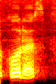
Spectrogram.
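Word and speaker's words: chorus: पढ़ने के अलावा गेस करो, अनुमान लगाओ कि कुछ और जो काम है, कोरस यानी चोरस भी बोल उसको प्रोनाउंसिएशन बहुत लोग करते हैं, बट यहाँ पर कोरस, कुछ और जो काम हैं जो कि पापा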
